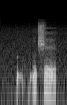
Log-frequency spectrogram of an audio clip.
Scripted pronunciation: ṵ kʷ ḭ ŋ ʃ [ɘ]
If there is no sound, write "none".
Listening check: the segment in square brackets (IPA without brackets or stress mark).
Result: ɘ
